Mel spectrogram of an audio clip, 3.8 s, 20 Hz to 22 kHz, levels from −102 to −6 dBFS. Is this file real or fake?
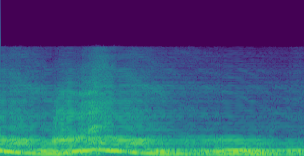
fake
